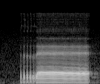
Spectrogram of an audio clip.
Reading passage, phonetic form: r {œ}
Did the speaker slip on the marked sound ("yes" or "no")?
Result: yes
